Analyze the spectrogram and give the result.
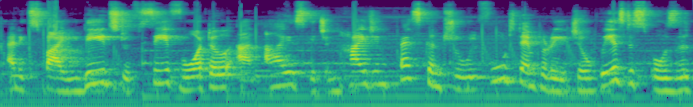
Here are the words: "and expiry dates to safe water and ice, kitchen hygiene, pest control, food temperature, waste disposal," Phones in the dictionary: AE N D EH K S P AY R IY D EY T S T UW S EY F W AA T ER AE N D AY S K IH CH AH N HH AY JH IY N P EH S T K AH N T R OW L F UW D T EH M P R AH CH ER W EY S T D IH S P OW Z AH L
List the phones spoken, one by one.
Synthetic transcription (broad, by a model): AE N D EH K S P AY IY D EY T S T UW S EY F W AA T ER AE N D AY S K IH CH AH N HH AY JH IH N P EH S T K AH N T R OW L F UW D T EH M P R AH CH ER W EY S D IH S P OW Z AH L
